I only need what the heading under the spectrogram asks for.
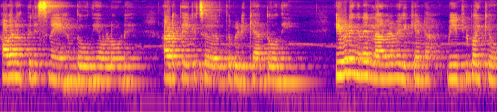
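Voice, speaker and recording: A woman tells a family story in a calm, even voice with a mellow, dark tone. She reads every character's lines herself without changing her voice. The recording sounds roomy, with a long reverb tail. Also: medium pitch, a little fast. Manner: reads all dialogue in her own voice. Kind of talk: scripted story narration. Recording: echoey room with long reverb.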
